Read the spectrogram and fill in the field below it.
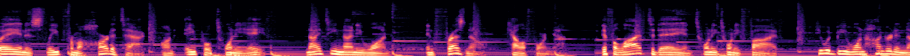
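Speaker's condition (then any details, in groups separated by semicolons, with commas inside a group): No condition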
